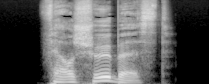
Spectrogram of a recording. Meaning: second-person singular subjunctive II of verschieben
- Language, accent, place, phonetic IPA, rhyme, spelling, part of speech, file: German, Germany, Berlin, [fɛɐ̯ˈʃøːbəst], -øːbəst, verschöbest, verb, De-verschöbest.ogg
